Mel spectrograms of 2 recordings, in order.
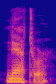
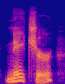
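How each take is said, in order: First: The middle consonant is a plain t. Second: The middle consonant is a ch sound.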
